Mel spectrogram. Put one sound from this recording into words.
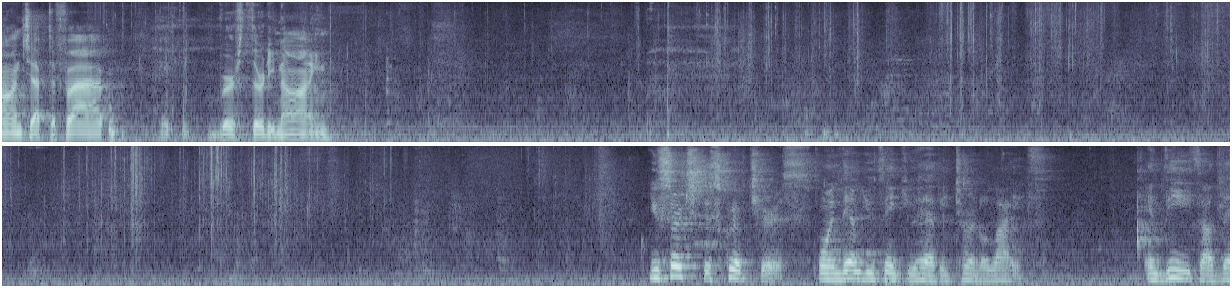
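A middle-aged man speaks calmly into a handheld microphone, with pauses.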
